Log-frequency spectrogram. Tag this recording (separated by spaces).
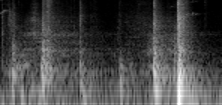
Field Kitchen Metal record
